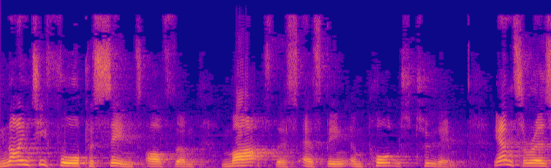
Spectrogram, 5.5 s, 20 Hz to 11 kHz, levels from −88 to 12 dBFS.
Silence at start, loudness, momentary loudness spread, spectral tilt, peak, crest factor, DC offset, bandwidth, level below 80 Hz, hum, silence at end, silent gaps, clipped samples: 0 s; -16 LUFS; 14 LU; -4.5 dB/octave; 0 dBFS; 16 dB; under 0.1%; 10.5 kHz; -56 dBFS; none; 0 s; none; under 0.1%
